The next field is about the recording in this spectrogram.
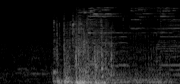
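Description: A distant door bursts open with a sudden, heavy crash, its booming rumble hanging briefly before fading into a dull background hiss.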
